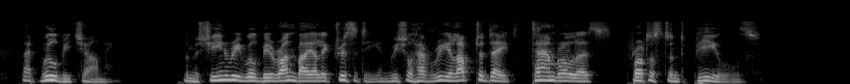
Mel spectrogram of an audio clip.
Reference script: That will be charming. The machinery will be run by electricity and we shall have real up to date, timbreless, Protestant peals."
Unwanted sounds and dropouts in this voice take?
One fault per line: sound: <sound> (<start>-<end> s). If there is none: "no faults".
no faults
